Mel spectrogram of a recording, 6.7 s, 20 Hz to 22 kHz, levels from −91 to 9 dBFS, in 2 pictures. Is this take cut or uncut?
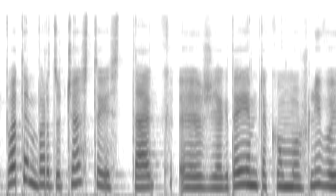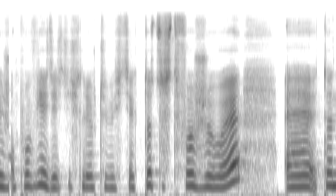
cut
